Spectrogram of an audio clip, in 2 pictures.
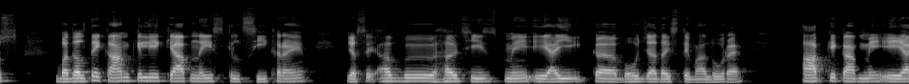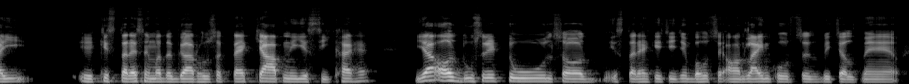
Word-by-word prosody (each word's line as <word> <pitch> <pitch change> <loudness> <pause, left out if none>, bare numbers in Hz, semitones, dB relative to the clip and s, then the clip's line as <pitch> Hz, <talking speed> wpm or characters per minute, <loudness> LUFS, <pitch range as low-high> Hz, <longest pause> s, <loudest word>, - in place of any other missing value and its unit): उस 165 +1 -13 0.5
बदलते 145 +6 +4
काम 155 -1 +2
के 165 0 0
लिए 165 0 +3
क्या 145 -1 +8
आप 145 +1 +2
नई 145 0 +1
स्किल 145 -1 -7
सीख 135 +1 -6
रहे 135 -1 0
हैं? 150 +1 -9 0.4
जैसे 125 -2 0 0.2
अब 145 0 -4 0.4
हर 140 0 +4
चीज़ 140 -1 -4
में 140 0 +1
एआई 135 -1 +1 0.2
का 135 -2 +3
बहुत 130 +1 -1
ज़्यादा 130 -1 +2
इस्तेमाल 125 -1 -3
हो 125 0 -2
रहा 120 -1 0
है। 125 - -11 0.7
आपके 150 +2 +1
काम 135 -1 +4
में 140 - +1
एआई 140 -1 +3
अ, 135 - -8
किस 150 -1 -4
तरह 135 -1 +5
से 140 0 -3
मददगार 135 -1 +1
हो 130 0 -2
सकता 140 +1 -4
है? 135 - +4
क्या 140 +2 +4
आपने 135 0 +1
ये 130 0 -1
सीखा 120 +4 -4
है? 155 +1 -12 0.4
या 180 +5 +5
और 180 -1 +6
दूसरे 145 +2 -1
टूल्स 145 -2 0
और 125 -1 0 0.2
इस - - -11
तरह 130 0 -1
की 135 - -3
चीज़ें 130 +1 -5
बहुत 130 +1 -2
से - - -5
ऑनलाइन 130 +1 +1
कोर्सेज़ 125 -1 -5
भी 125 - -3
चलते 120 0 -3
हैं। 120 0 -3
135 Hz, 190 wpm, -23 LUFS, 130-145 Hz, 0.7 s, क्या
